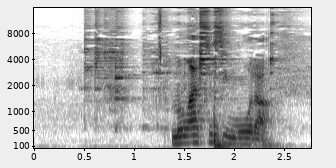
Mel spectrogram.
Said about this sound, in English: Please just try and keep up with my mind map this morning as I take a sip of my molasses in water.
